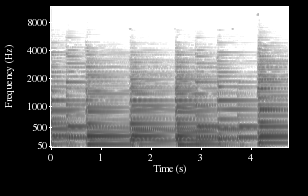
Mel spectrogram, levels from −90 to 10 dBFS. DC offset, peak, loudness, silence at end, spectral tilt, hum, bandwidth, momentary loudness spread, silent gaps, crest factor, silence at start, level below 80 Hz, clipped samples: under 0.1%; -6 dBFS; -22 LUFS; 0 s; -9.5 dB/octave; none; 5.8 kHz; 7 LU; none; 14 dB; 0 s; -46 dBFS; under 0.1%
